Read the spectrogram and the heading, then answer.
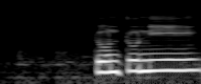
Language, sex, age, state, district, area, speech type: Bengali, female, 45-60, West Bengal, Howrah, urban, spontaneous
